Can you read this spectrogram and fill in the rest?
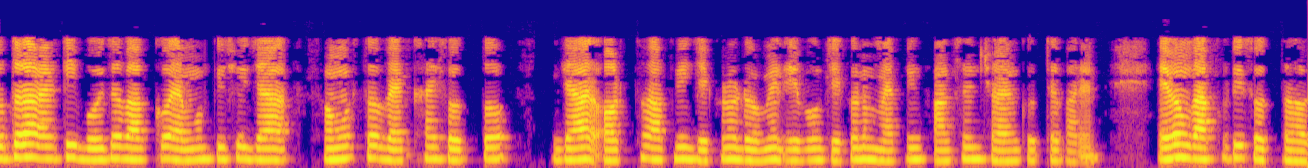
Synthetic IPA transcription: ʃut̪ːoɾaŋɛkʈibojd̪ʱobakːoɛmonkit͡ɕʰud͡ʑa | ʃɔmost̪obɛkʰːaeʃot̪ːo | d͡ʑaɾɔɾt̪ʰoap̚nid͡ʑekonoɖomeneboŋd͡ʑekonomɛpiŋfansent͡ɕɔonkoɾt̪epaɾḛn | eβoŋbakːoʈiʃot̪ːoɦɔbe

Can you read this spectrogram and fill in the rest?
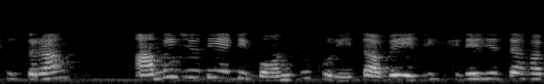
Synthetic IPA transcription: ʃut̪oɾaŋ | amid͡ʑod̪ieʈibɔnd̪ʱokoɾit̪ɔbeeʈikʰiɽed͡ʑet̪eɦɔ

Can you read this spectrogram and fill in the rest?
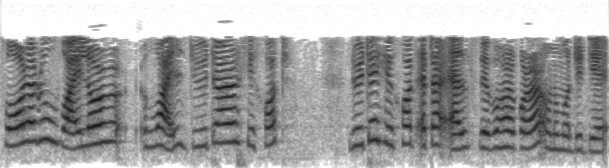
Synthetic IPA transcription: pɔɹaɹuwajlɔɹwajldujtaɹɔt | dujtaxexɔtɛ̰taʔɛlsbɛbɔɦaɹkɔɹaɹo̰numotidijɛ

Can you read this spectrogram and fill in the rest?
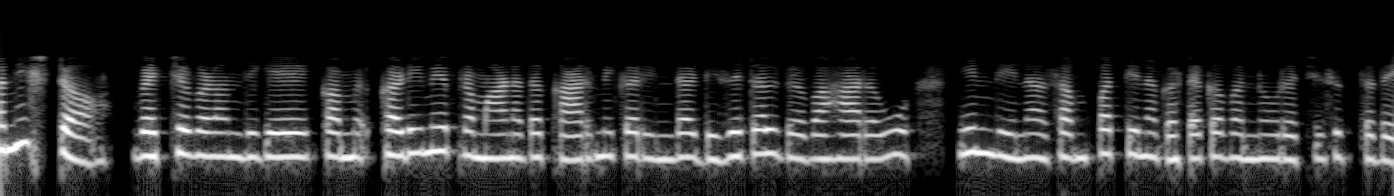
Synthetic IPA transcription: kɐniʂʈʰɐ | ʋɛt͡ʃːɐɡɐɭo̞nd̪iɡe̞kɐɽimeːpɾɐmaːɳɐd̪ɐkaːɾmikɐɾind̪ɐɖid͡ʒiʈɐlʋjɐʋɐɦaːɾɐʋuɦind̪inɐsɐmpɐt̪ːinɐɡʱɐʈɐkɐʋɐnːuɾɐt͡ʃisut̪ːɐd̪e̞

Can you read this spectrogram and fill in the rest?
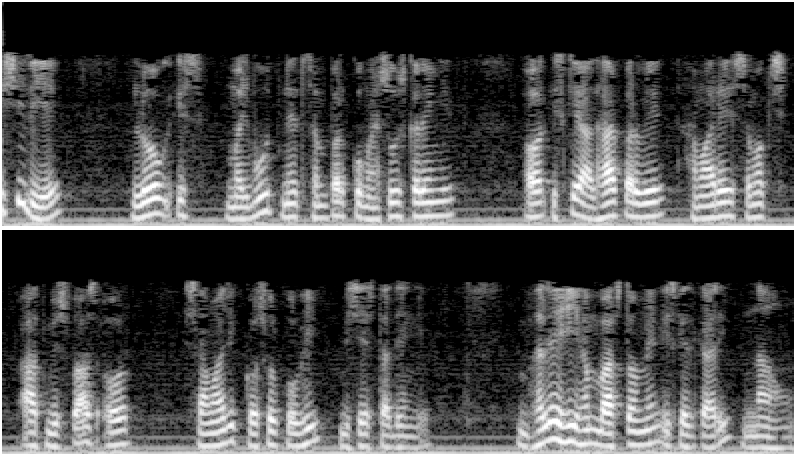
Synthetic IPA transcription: ɪsilie | loːɡɪs | mɐzbuːt̪neːt̪sə̃mpəɾkːomɛɦsuːskɐɾẽːŋɡe | ɔːɾɪskeaːd̪ʱaːɾpɐɾʋe | hɐmaːɾesɐməkʃʰ | a̰ːt̪məʋɪʃwa̰ːsɔːɾ | saːmaːd͡ʒɪkːɔːsəlkobʱiʋɪʃeːʃt̪ad̪ẽːŋɡḛː | bʱɐleɦiɦɐmʋaːst̪õmẽɪ̰skiɐd̪ʱɪkaːɾinaɦõː

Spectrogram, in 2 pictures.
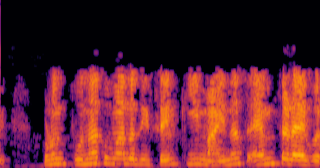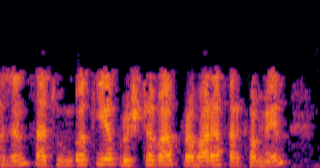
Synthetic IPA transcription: m̤əɽ̃uːnpun̤at̪um̤alad̪iselkiːmajnəsemt̪əɽajʋəɾd͡ʑənsat͡ɕumbəkijəpɾuʂʈʰəbʱaɡ̚pɾəbʱaɾasaɾkʰamel

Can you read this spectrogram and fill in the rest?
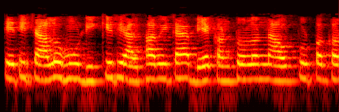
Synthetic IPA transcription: t̪et̪ʰit͡ʃaloɦũɖikit̪ʰialpʰabiʈ̪abekəɳʈɾoləɾnaːuʈ̚puʈ̚pəkə

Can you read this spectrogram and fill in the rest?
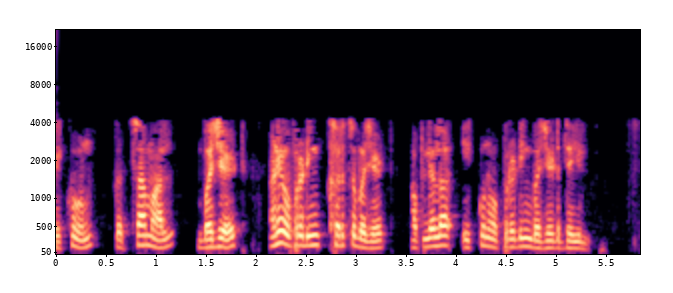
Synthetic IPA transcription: ekʰuːnkəd̪t͡samal | bəd͡ʑeʈ | aɽ̃iɔpɾeʈiŋɡkʰəɾt͡səbəd͡ʑeʈ̚ | apljalaekuːnɔpɾeʈ̬iŋɡbəd͡ʑeʈd̪ʱeiːl

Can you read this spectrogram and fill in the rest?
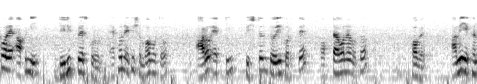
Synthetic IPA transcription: pɔɾeʔapniɖiliʈ̚pɾeskɔɾunɛkʰoneʈiʃɔmbʱabot̪o | aɾoʔek̚ʈi | piʃʈont̪ojɾikoɾt̪e | ɔk̚t̪aɣoneɾmɔt̪o | hɔbe | amiekʰan

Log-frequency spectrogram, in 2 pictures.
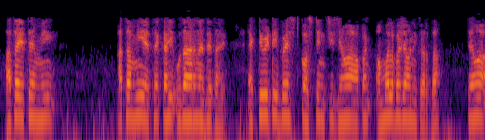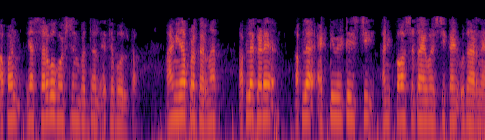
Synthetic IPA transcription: at̪ajet̪ʰemiː | at̪amiːjet̪ʰekaɦiːʔud̪aɦəɾɳjad̪et̪aɦeɛk̚ʈiʋiʈiːbesʈkɔsʈiŋɡt͡ɕiːd͡ʑẽʋ̤aːpəɳəməlbəd͡zaʋniːkəɾt̪at̪ẽʋ̤aːpəɳjasəɾʋəɡoʂʈinbəd̪ːəljet̪ʰebolt̪a | aɽ̃ijapɾəkəɾɳat̪apljakəɽeapljaʔɛkʈiʋiʈid͡zt͡ɕiːaɽ̃ikɔsʈɖɾajʋəɾt͡ɕiːkaɦiːud̪aɦəɾɳja

